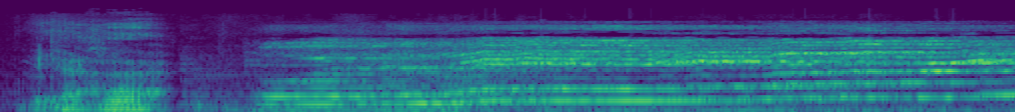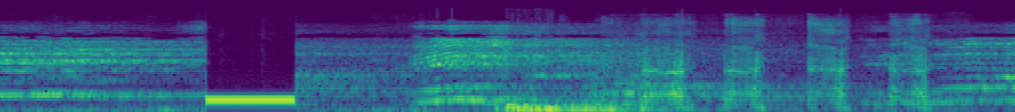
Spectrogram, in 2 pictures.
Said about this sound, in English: Listen to the crowd, though. Hold on before you say anything. Listen to that crowd grab their pearls.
